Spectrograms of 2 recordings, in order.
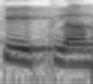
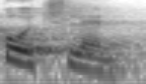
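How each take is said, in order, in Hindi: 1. इस नाम का उच्चारण 'kay-kla' जैसा होता है। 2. इस नाम का उच्चारण 'koch-lin' जैसा होता है। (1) "it is pronounced as केकला" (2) "not कोचलिन"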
